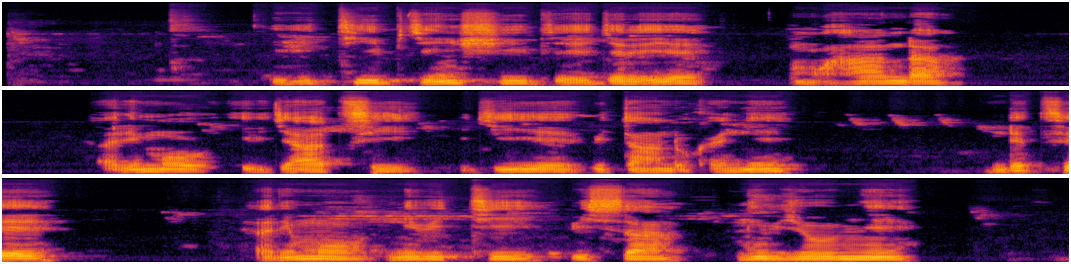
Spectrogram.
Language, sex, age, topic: Kinyarwanda, male, 18-24, government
